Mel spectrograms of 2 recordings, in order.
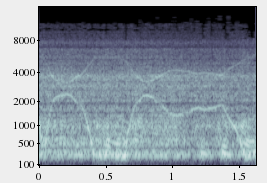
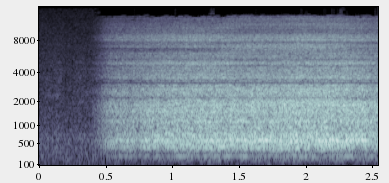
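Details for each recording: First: Two-valve super-regenerative VHF receiver (120-160 MHz) on larger speaker: warbling whistle sweeping up and down over steady hiss, a harmonic of the quench frequency that varies with the quench potentiometer. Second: Homebuilt two-valve super-regenerative VHF receiver (120–160 MHz), heard after audio mods including an audio-taper volume pot. A steady rushing hiss swells smoothly, holds, then fades evenly: the normal sound of a working super-regen.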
